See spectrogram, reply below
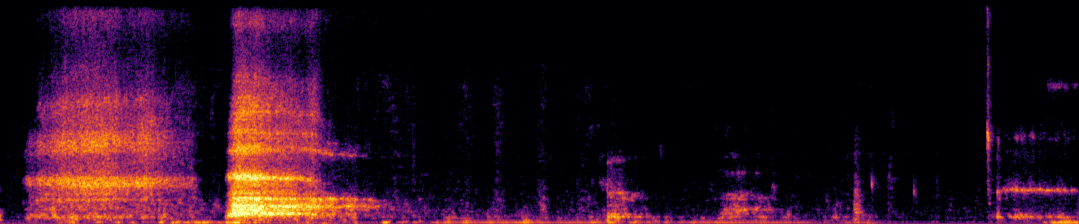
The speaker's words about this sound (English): Now, perhaps taking a couple more deep breaths with the belly.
